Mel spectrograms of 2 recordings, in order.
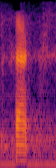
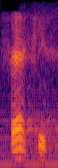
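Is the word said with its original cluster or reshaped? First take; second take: cluster; reshaped. First: Long vowel then two unvowelled consonants together. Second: Reshaped to avoid two unvowelled consonants together. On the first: The speaker calls it wrong. "ما يقول فاكس" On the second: The speaker calls it right. "كذا الطبيعة"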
